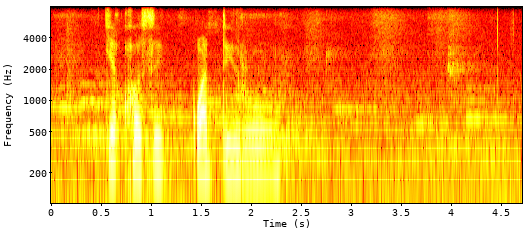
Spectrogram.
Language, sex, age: Tswana, female, 18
